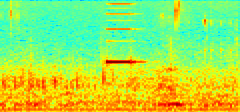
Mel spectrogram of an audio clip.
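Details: Old, battered battery-powered MiniDisc player connected to a stereo: a single short high beep when play is pressed, then quiet; the player responds normally.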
